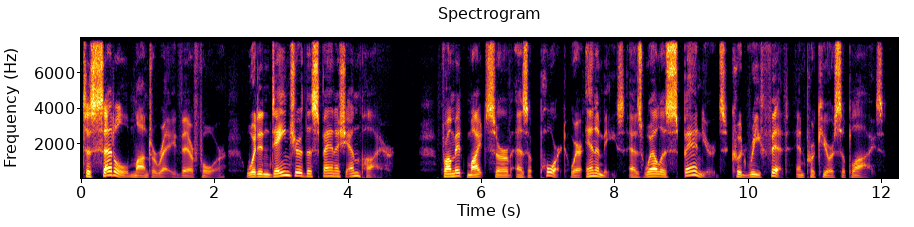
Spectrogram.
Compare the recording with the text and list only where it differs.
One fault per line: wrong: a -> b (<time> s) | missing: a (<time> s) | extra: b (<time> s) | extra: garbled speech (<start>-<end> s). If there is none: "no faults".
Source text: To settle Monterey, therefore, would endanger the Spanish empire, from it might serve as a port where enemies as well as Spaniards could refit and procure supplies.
no faults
